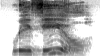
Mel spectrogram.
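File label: "reveal", English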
